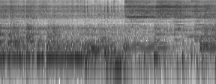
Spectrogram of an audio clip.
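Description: Live Korean percussion music: small handheld sogo drums struck with sticks together with a drum kit, over sustained low pitched notes.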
